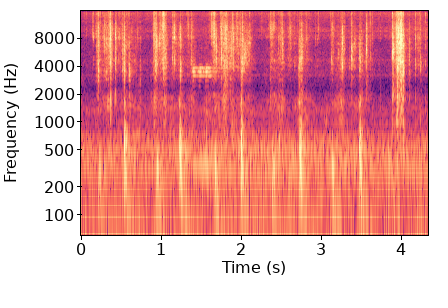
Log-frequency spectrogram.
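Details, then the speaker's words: Chevrolet Onix Plus (aspirated or turbo three-cylinder): hollow clunks about once a second that sound like a blown shock absorber or stabilizer link, actually from loose steering column bolts; fix is retightening the 11 bolt and the upper column bolt. "ele faz um barulho é muito parecido com amortecedor estourado ou até mesmo bieleta tá"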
